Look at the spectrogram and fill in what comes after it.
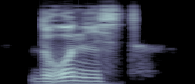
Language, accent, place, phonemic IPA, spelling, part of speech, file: French, France, Lyon, /dʁo.nist/, droniste, noun, LL-Q150 (fra)-droniste.wav
- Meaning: dronist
